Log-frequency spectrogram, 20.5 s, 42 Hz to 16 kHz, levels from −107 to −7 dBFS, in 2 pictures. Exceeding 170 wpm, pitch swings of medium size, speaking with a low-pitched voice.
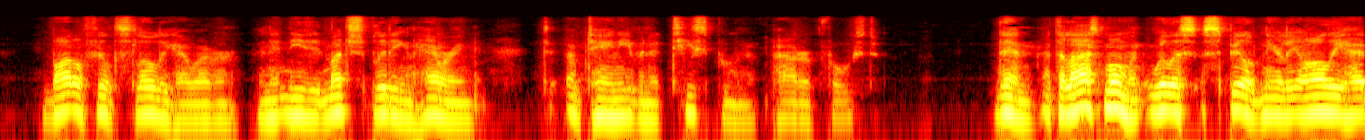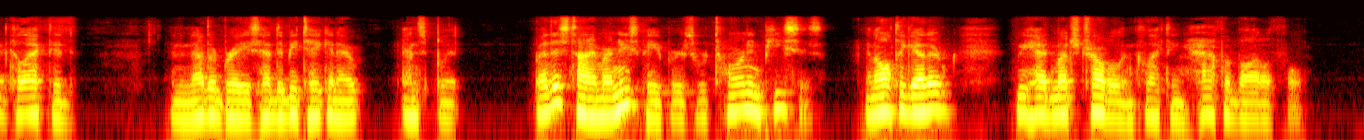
Yes: average, 185 wpm; average, 3.8 semitones; low, 125 Hz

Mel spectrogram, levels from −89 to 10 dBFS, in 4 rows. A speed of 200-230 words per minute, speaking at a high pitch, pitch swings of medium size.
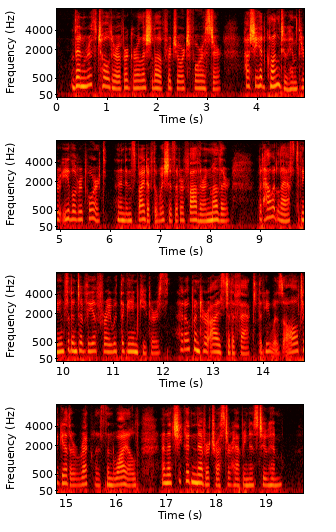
Yes: fast, 205 wpm; high, 210 Hz; average, 3.9 semitones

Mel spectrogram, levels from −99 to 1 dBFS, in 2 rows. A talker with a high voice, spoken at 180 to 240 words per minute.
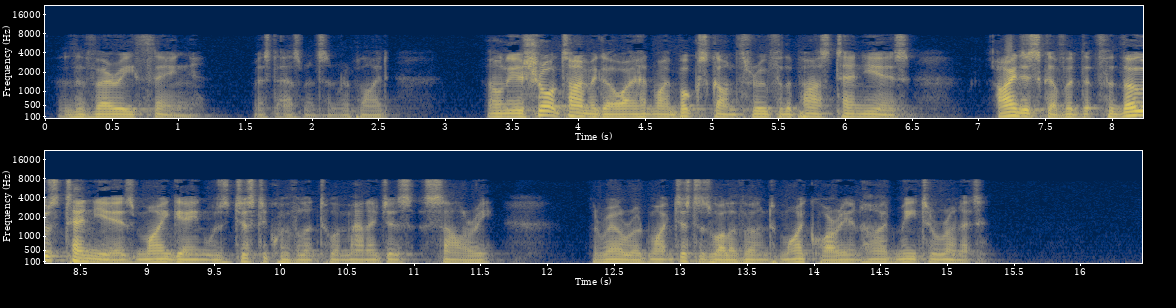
No: very low, 90 Hz; average, 195 wpm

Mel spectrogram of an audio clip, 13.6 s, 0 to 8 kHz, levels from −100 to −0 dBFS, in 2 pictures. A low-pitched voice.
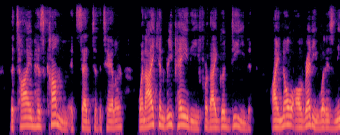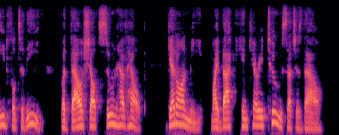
Yes: low, 125 Hz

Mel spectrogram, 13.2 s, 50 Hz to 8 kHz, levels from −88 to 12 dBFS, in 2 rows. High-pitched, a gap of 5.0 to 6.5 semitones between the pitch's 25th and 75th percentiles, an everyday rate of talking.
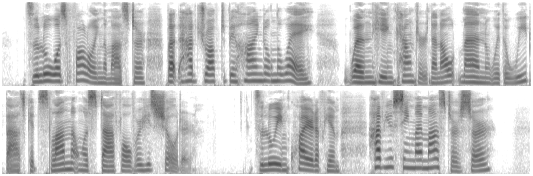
No: high, 200 Hz; average, 4.5 semitones; average, 185 wpm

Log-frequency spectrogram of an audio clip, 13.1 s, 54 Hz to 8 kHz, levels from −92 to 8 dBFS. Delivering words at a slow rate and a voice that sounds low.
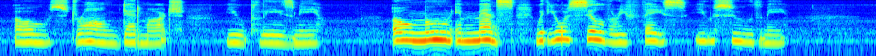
No: slow, 80 wpm; high, 200 Hz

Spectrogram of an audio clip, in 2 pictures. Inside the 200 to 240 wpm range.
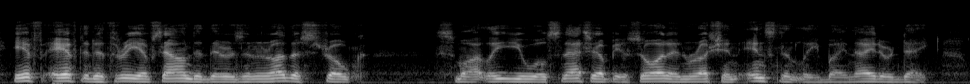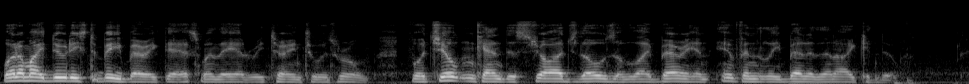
No: average, 165 wpm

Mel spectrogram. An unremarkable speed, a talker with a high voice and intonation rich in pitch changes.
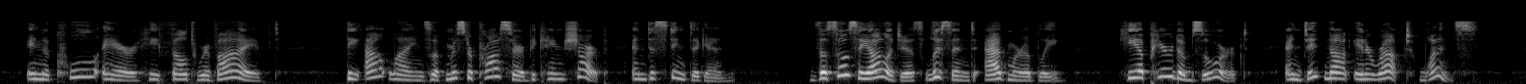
No: slow, 115 wpm; very high, 250 Hz; wide, 6.2 semitones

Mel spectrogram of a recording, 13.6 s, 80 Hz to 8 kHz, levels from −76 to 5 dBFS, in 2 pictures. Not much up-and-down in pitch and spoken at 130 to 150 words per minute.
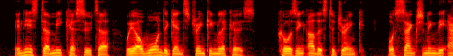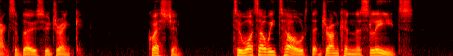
No: average, 4.2 semitones; average, 140 wpm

